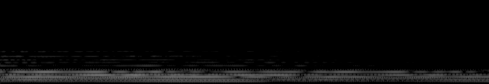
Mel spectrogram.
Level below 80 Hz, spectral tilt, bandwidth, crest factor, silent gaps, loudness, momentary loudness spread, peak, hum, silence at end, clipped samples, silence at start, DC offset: under -90 dBFS; -7.5 dB/octave; 1.9 kHz; 14 dB; none; -47 LUFS; 8 LU; -34 dBFS; 50 Hz at -70 dBFS; 0 s; under 0.1%; 0 s; under 0.1%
